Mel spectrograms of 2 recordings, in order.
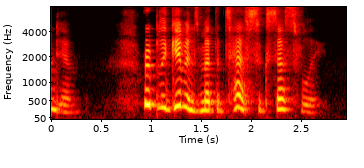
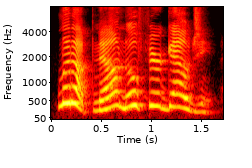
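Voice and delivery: raised, higher protesting call; 6 semitones higher, 6 dB louder than usual. A narrator's reading. Cowboy pinned under the lion, calling out. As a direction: call out a complaint mid-scuffle. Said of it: "He remembered calling out".

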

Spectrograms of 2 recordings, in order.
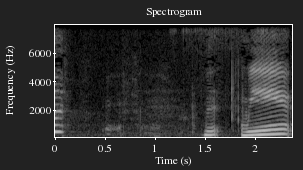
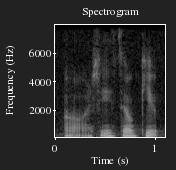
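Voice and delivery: ordinary talk

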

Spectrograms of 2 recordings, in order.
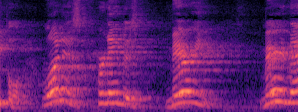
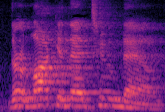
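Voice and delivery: usual speaking voice

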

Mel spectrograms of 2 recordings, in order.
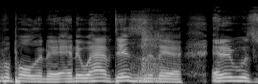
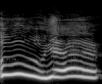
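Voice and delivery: high, put-on club-track vocal; lady vocal sample; 3 dB louder than usual. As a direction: imitate a sampled diva hook. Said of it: "a sample of a lady being like".

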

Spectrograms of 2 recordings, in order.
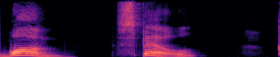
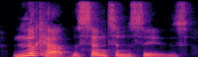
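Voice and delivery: ordinary delivery

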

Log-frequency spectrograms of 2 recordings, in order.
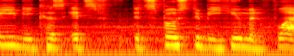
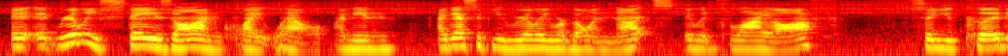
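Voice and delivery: muffled under latex mask; speaking inside full-head mask; through a face mask. Real, not acted. Seen 0: Full latex mask with wig covers the face throughout the labelled words.

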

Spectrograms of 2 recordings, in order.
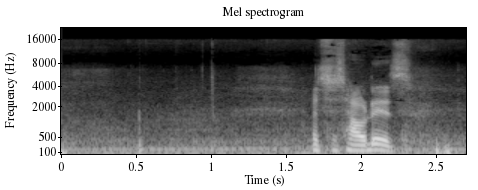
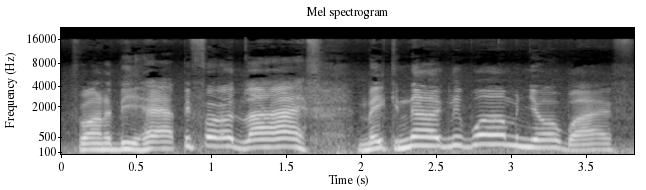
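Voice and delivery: mock sing-song rhyme; 8 semitones higher than usual. Men quoting the ugly-wife rhyme in a sing-song voice. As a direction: chant the old saying in a put-on voice. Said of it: "they go".

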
